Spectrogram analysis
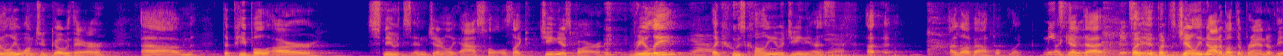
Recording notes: Recorded at the second edition of our speaker series focused on the emerging economy of Cannabis in Canada.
